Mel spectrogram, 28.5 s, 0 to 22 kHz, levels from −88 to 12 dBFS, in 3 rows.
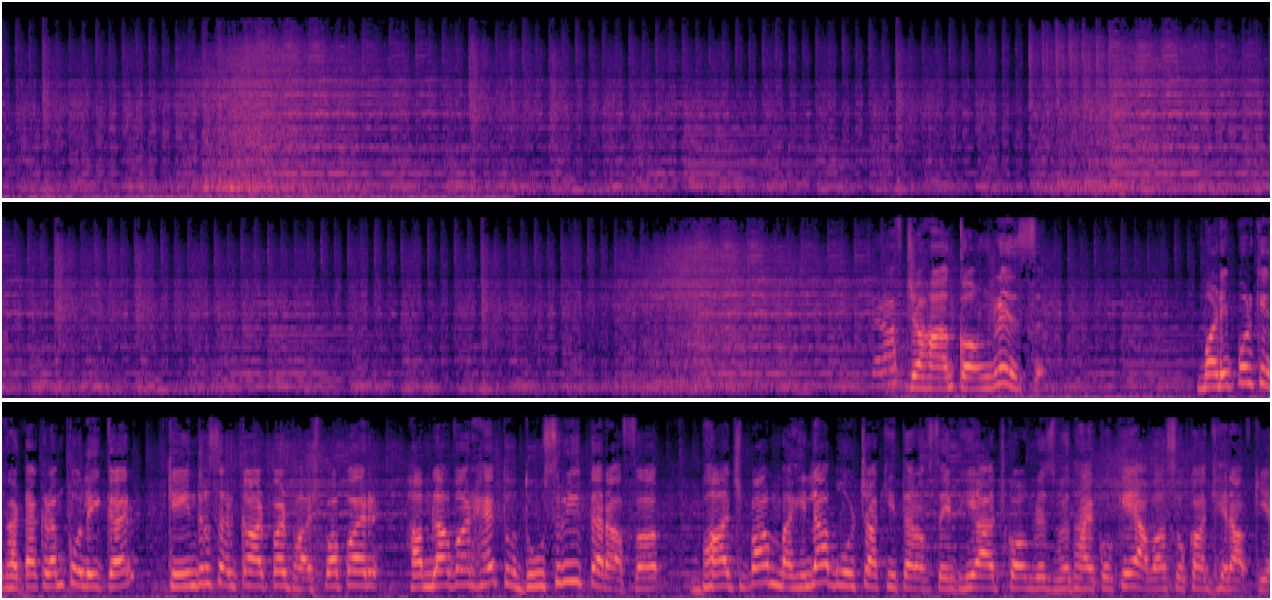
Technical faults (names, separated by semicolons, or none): none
